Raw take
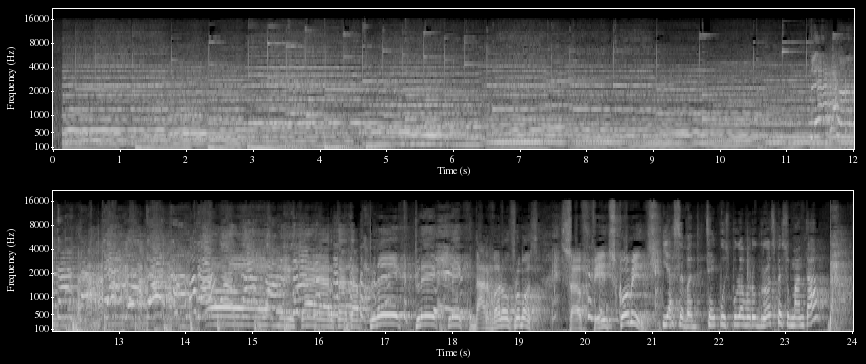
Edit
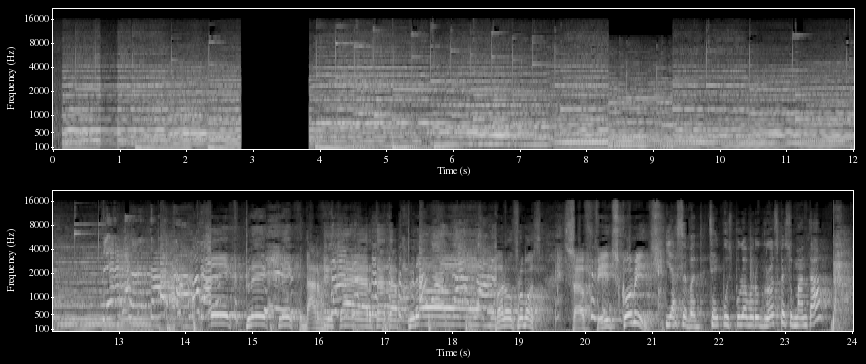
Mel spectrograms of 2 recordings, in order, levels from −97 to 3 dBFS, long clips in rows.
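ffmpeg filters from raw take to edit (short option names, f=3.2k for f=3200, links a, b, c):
-filter_complex "[0:a]asplit=11[a][b][c][d][e][f][g][h][i][j][k];[a]atrim=end=0.712[l];[b]atrim=start=0.708:end=0.972,asetpts=PTS-STARTPTS,volume=-11dB[m];[c]atrim=start=0.968:end=2.82,asetpts=PTS-STARTPTS,afade=t=out:st=1.848:d=0.004:c=hsin,apad=pad_dur=1.02[n];[d]atrim=start=2.82:end=7.314,asetpts=PTS-STARTPTS,afade=t=in:d=0.004:c=hsin[o];[e]atrim=start=7.31:end=7.9,asetpts=PTS-STARTPTS,asetrate=26901,aresample=44100,atrim=end_sample=42654,asetpts=PTS-STARTPTS[p];[f]atrim=start=7.896:end=12.232[q];[g]atrim=start=13.578:end=14.342[r];[h]atrim=start=16.928:end=18.622[s];[i]atrim=start=15.498:end=16.932[t];[j]atrim=start=14.338:end=15.502[u];[k]atrim=start=18.618[v];[l][m]acrossfade=d=0.004:c1=hsin:c2=hsin[w];[n][o]concat=n=2:v=0:a=1[x];[w][x]acrossfade=d=0.004:c1=hsin:c2=hsin[y];[y][p]acrossfade=d=0.004:c1=hsin:c2=hsin[z];[z][q]acrossfade=d=0.004:c1=hsin:c2=hsin[aa];[aa][r]acrossfade=d=0.004:c1=hsin:c2=hsin[ab];[ab][s]acrossfade=d=0.004:c1=hsin:c2=hsin[ac];[ac][t]acrossfade=d=0.004:c1=hsin:c2=hsin[ad];[ad][u]acrossfade=d=0.004:c1=hsin:c2=hsin[ae];[ae][v]acrossfade=d=0.004:c1=hsin:c2=hsin"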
